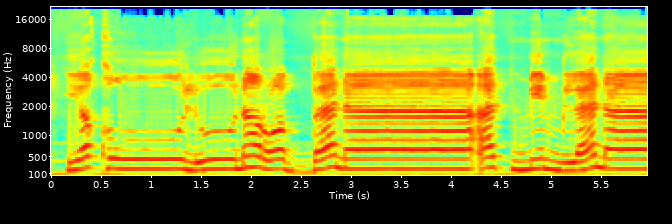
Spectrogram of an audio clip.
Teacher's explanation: قاف کو موٹا یعنی کہ پر کر کے پڑھیں گے، اور واو مدہ یہاں پہ بھی ہے اور یہاں پہ بھی ہے، دونوں کو کھینچ کے پڑھیں گے.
